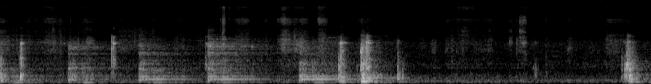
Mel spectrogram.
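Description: Fly ash bricks knocking against each other as they are handled and stacked for loading onto a truck: a string of sharp, hard clacks, loudest about three and a half seconds in. In the first half a low, held pitched tone sounds three times between the knocks, and the last two seconds are quieter.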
